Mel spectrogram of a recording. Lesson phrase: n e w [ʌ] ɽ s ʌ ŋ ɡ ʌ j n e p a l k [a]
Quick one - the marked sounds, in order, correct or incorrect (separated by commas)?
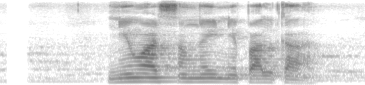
incorrect, correct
